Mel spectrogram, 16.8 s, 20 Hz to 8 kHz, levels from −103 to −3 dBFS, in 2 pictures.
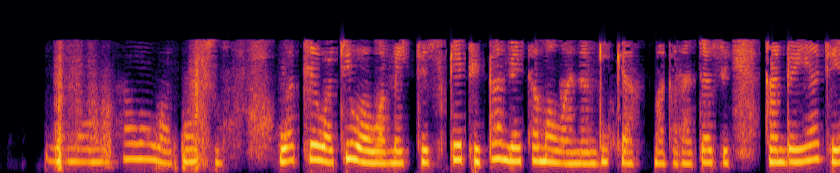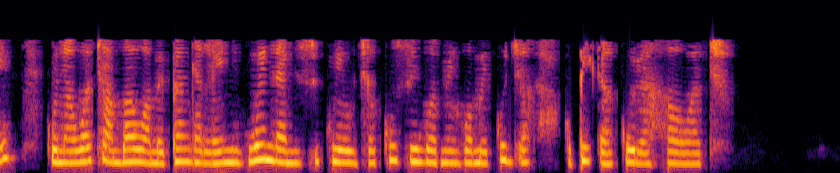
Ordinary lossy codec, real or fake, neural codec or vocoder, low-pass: AAC, 16 kbps; fake; codec, 44.1 kHz, 3.4 kbps, Pupu-Codec; 7.2 kHz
